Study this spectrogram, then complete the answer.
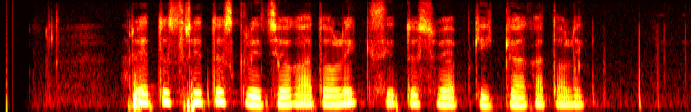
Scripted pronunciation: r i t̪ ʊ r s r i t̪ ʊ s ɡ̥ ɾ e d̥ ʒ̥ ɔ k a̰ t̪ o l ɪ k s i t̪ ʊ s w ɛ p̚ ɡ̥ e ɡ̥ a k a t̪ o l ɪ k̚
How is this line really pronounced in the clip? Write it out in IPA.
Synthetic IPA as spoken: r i t̪ ʊ s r i t̪ ʊ s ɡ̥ ɾ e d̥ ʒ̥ ɔ k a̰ t̪ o l ɪ k s i t̪ ʊ s w ɛ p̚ ɡ̥ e ɡ̥ a k a t̪ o l ɪ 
